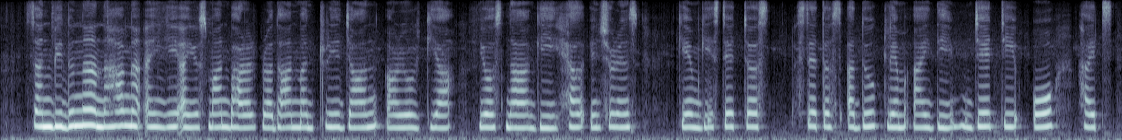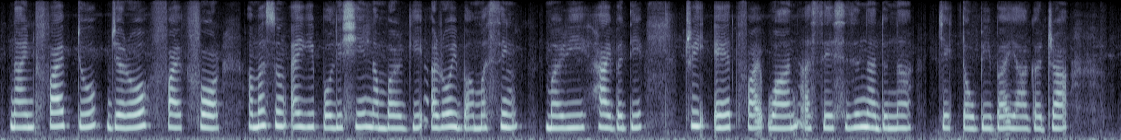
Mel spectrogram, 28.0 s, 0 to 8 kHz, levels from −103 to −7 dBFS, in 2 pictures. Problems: none marked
